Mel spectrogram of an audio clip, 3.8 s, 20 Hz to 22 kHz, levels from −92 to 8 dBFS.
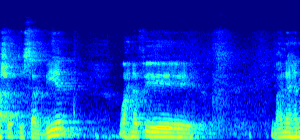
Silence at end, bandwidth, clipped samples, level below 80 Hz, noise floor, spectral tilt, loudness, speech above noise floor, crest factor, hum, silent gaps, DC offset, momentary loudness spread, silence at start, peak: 0 s; 9.6 kHz; under 0.1%; -72 dBFS; -60 dBFS; -7 dB/octave; -32 LUFS; 28 dB; 16 dB; none; none; under 0.1%; 21 LU; 0 s; -18 dBFS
